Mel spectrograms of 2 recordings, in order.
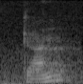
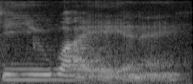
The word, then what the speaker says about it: Guyana: I think it's Ghana. No, it's Guyana. Ghana's Ghana. Guyana.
